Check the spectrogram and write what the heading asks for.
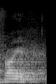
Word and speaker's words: Freud: Freud.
